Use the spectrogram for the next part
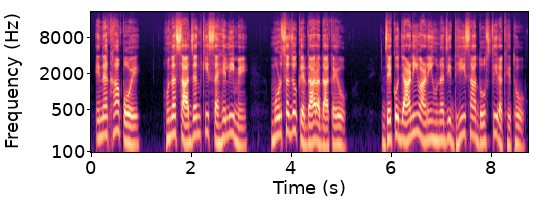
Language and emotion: Sindhi, neutral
